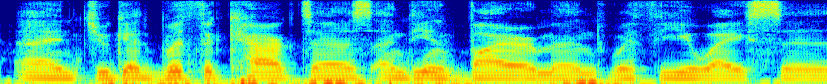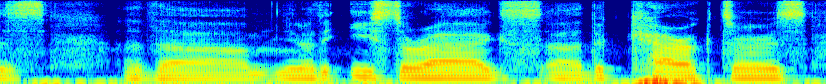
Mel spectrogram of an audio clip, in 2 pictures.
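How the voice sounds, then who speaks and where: A man's voice: medium pitch, flat delivery, unhurried, darkish tone, clear, resonant tone, dry recording. German accent guy doing a film vlog, under the weather, chatty and emphatic, dry close sound. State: sick. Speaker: film vlogger, host. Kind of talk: casual vlog chat.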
